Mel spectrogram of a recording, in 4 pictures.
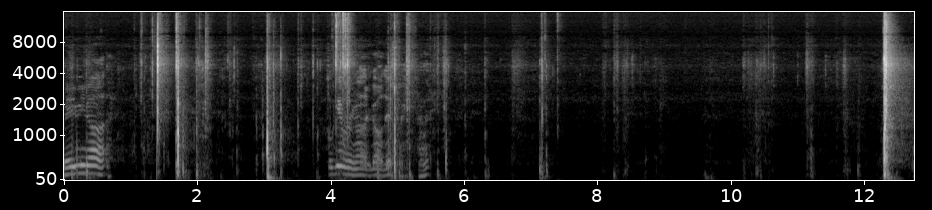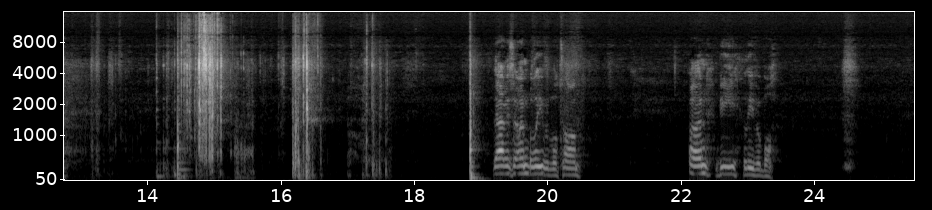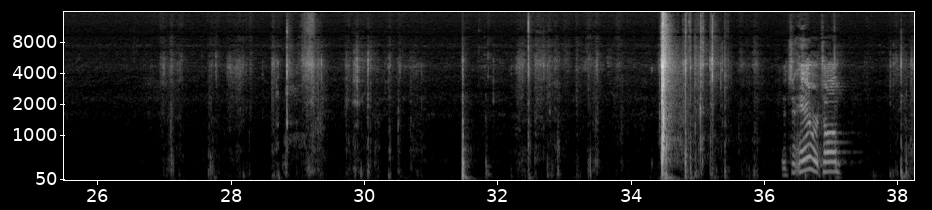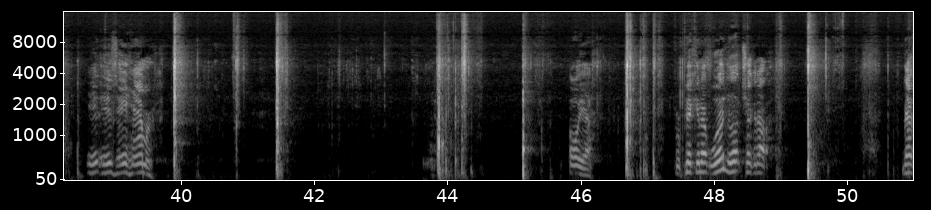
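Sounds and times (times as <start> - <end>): firewood crunching and rustling: 0.0 - 8.8, 10.2 - 18.0, 26.9 - 36.1, 39.8 - 45.6, 46.2 - 47.9
axe striking wood: 1.3 - 2.2, 3.0 - 3.3, 12.3 - 12.8, 16.2 - 16.6, 18.8 - 19.1, 34.4 - 35.2, 39.8 - 40.3, 41.4 - 41.7, 43.8 - 44.4, 45.1 - 45.4, 46.6 - 47.2, 49.4 - 49.8
wood cracking and clattering: 14.1 - 16.6.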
